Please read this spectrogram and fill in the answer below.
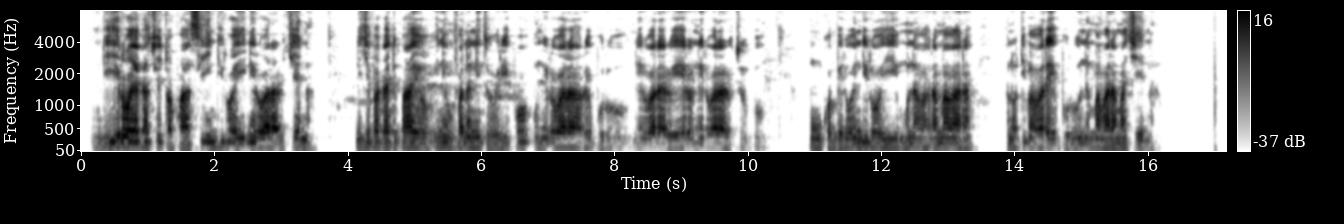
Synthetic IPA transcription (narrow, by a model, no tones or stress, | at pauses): ndiɾo̞jakat͡ʂoitwapasindiɾo̞ɦiːne̞ɾuʋaɾarut͡ʃe̞ːna | ne̞t͡ʃe̞pakatipajo̞ḭne̞mufananid͡zo̞uɾipo̞une̞ɾuʋaɾarwe̞bʱuɾune̞ruʋaɾarweeɾo̞neruʋaɾarut͡ʂuku | muko̞mbe̞ɾiwe̞ndiro̞jimunaʋa̰ɾamaʋaːɾaː | no̞timaʋaɾae̞bʱurune̞maʋaɾamat͡ʃe̞ːna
